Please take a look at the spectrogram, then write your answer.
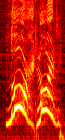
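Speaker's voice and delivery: loud, high panicked Lord; panicked call. Retold or imitated. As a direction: act out losing focus in a panic. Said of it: "and you go".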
